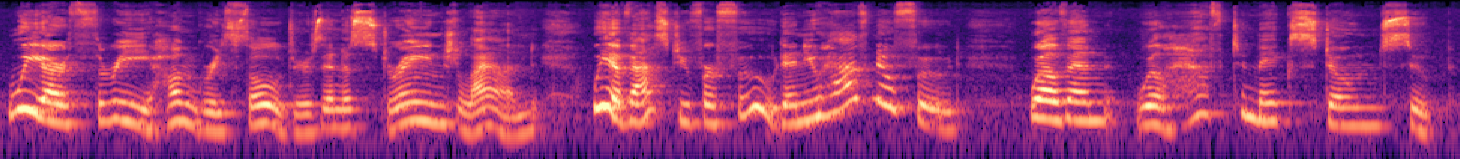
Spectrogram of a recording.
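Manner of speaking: loud announcement to the crowd; proclaiming soldier. A narrator's reading. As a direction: speak up so the whole square hears.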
